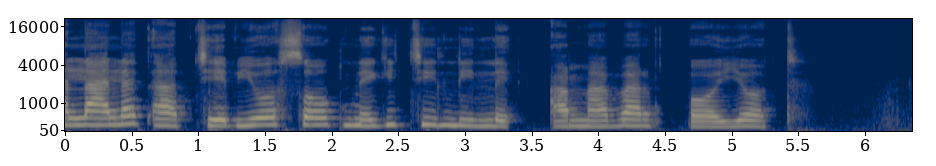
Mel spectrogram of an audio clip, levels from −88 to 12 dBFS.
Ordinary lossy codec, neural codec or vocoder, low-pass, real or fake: none; vocoder, 44.1 kHz, 128 mel bands, Pupu-Vocoder; none; fake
